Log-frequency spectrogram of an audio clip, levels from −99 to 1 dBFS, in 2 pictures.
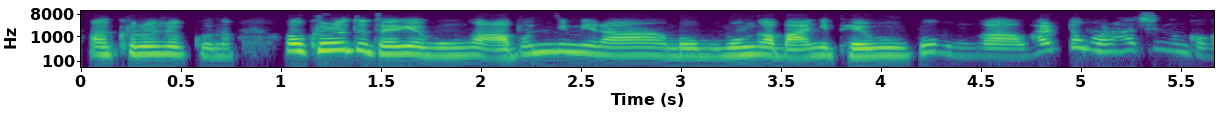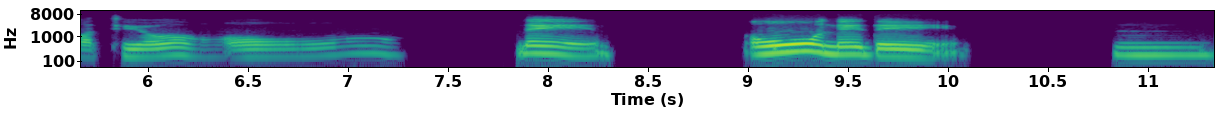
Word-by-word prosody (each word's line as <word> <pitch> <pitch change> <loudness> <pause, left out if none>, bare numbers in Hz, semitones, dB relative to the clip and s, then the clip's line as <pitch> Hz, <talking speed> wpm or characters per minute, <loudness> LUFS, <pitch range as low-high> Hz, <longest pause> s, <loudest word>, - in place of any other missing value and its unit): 아 195 0 0
그러셨구나. 195 -5 -2 0.2
어 260 0 +7
그래도 275 0 +4
되게 205 -2 +4
뭔가 175 -2 -1
아버님이랑 190 -2 -1
뭐 170 0 -1
뭔가 180 +3 0
많이 160 +3 +2
배우고 175 +6 -1
뭔가 170 -4 -3
활동을 270 -2 -3
하시는 275 -2 -10
것 185 - -13
같아요. 155 0 -9 0.3
어 165 +7 -13 0.6
네 205 -6 -1 0.7
어 235 +6 +6
네네 165 -7 -1 0.8
음 185 0 -13
185 Hz, 240 characters per minute, -22 LUFS, 170-215 Hz, 0.8 s, 어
